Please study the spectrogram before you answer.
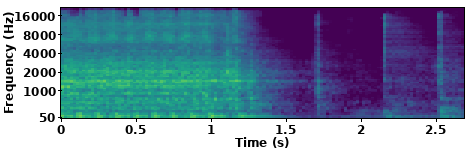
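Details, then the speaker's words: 1995 Arctic Tigershark Monaco 640cc jet ski, unrun 20+ years, engine not seized: fast rhythmic cranking for about a second, then cuts to a few isolated clicks; starter sticking intermittently, works after tapping it with a punch. "Oh, stopped again. So it's definitely the starter. We tapped on it and it just started working, so now we know for a fact it's a starter."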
